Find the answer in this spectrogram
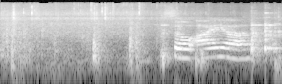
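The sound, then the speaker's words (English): Food sizzles and crisps in a frying pan with a steady hiss, broken by several dry scraping strokes of a utensil against the pan; a voice hums or speaks briefly over it near the end. “And you can hear it sounds like drier and they're kind of like scraping.”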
